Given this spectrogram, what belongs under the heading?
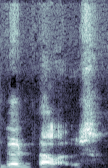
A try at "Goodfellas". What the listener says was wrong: Goodfellas. Sound like you said fellows.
